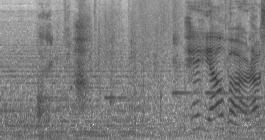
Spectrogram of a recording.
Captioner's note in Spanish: Alvar lloriqueando; música de caja de música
